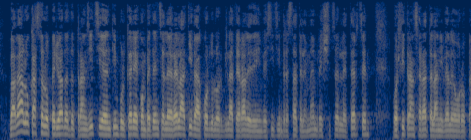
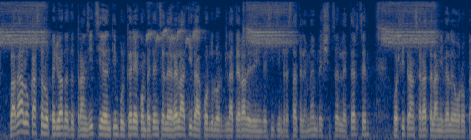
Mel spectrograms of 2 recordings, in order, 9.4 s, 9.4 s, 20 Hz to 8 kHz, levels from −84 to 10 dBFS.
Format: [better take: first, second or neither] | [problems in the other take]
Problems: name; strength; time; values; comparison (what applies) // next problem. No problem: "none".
first | background sound (Bird); 11 dB below the speech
